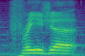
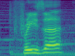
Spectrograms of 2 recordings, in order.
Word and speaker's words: Frieza: and kick some ass but it's really good freesia freesia freezer I keep saying it wrong freezer is insane uh revive werewolf thank you for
